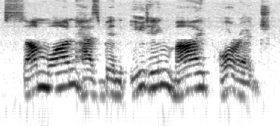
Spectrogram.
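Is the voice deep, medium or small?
deep. It is said in a big, deep voice.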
